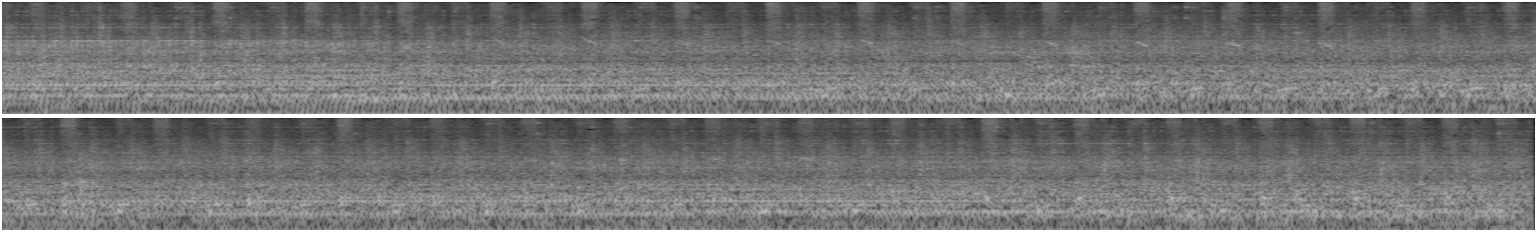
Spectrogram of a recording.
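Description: A printing press runs with a fast, rhythmic clatter.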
